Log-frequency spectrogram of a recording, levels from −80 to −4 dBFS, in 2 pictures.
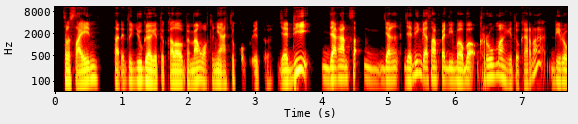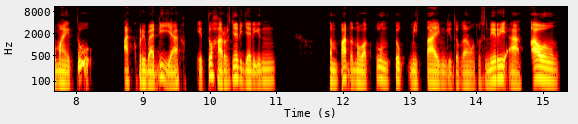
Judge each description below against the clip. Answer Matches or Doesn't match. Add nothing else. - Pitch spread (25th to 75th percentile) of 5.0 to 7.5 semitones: Doesn't match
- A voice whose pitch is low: Matches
